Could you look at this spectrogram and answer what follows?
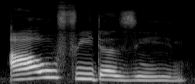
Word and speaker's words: Auf Wiedersehen: 나중에 배우겠지만 S 다음에 모음이 나오면 Z 발음이 나요. Z 발음. 그래서 sehen 아니고 sehen이라고 있는데 이게 또 묵음되는 거 아시죠? sehen 아니죠? 그래서 auf Wiedersehen이라고 읽으셔야 돼요.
